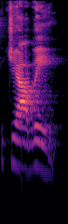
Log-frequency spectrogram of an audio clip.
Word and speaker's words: Yahvé: H, B, H, y cuyo sonido fonético más cercano es Yahvé.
